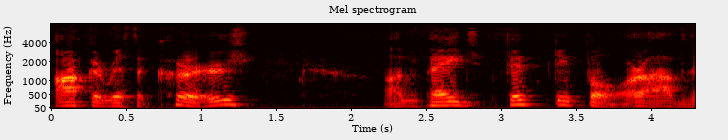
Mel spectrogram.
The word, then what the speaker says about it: acharith: In the Hebrew, there is the word agarith. That is spelled A-C-H-A-R-I-T-H.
